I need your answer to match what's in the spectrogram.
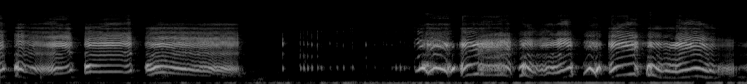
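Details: Baby girl crying in a sound-effect recording: repeated high-pitched crying bursts with brief pauses between cries.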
